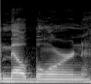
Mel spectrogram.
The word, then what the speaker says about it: Melbourne: That's Americans really struggle with Melbourne. We say Melbourne.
